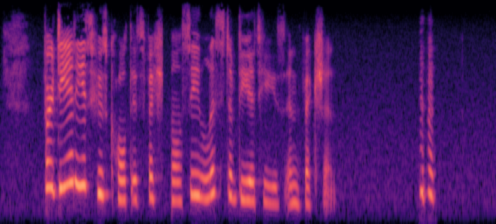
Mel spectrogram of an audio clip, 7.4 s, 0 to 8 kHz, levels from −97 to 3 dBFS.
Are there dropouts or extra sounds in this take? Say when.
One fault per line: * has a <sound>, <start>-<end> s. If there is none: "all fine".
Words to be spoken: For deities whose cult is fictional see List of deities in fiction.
* has a dropout, 2.4-2.6 s
* has a laugh, 6.3-6.5 s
